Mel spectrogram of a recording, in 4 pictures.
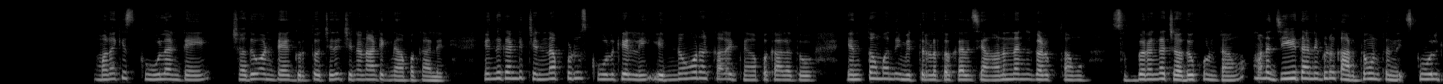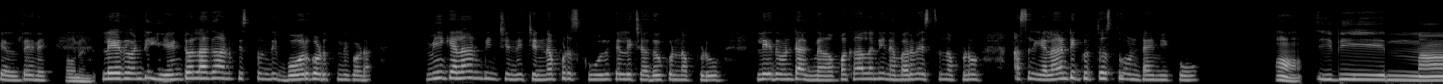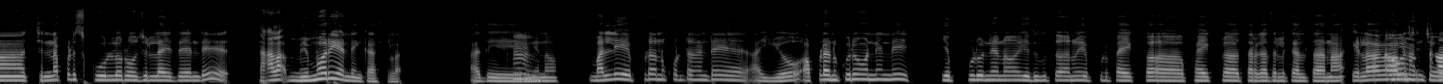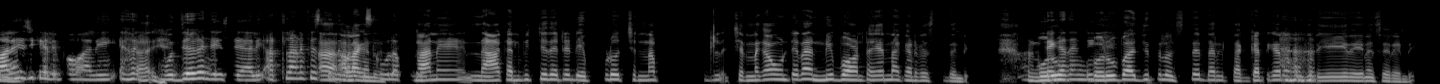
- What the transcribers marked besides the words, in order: in English: "బోర్"; in English: "మెమోరీ"; other background noise; giggle; unintelligible speech; giggle
- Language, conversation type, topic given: Telugu, podcast, చిన్నప్పటి పాఠశాల రోజుల్లో చదువుకు సంబంధించిన ఏ జ్ఞాపకం మీకు ఆనందంగా గుర్తొస్తుంది?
